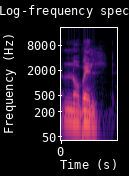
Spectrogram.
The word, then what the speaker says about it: Nobel: Lo cierto es que es con N mayúscula, con B, y que se pronuncia Nobel. ¿Por qué? Porque se respeta la pronunciación que viene del sueco de origen, y de hecho, si lo pensamos, Nobel es una palabra aguda que termina en una consonante y por lo tanto no debe ir acentuada, como correctamente lo es.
